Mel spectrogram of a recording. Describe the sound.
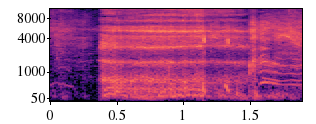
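A voice imitates the heavy, strained panting of someone jogging in the woods, loud, with raspy breaths and groaning tones running continuously for over a second after a brief quiet start.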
